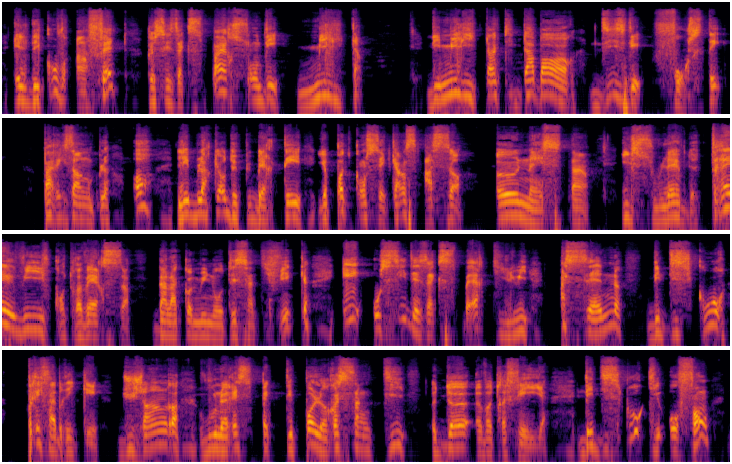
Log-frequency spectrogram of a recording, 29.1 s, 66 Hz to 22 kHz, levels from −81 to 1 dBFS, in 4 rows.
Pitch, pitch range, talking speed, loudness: 140 Hz, 115-150 Hz, 145 wpm, -16 LUFS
